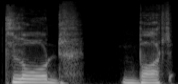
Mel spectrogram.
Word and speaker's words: Clawdbot: And the name Claude is spelled with a W. It's like a lobster, not related to Claude Code necessarily, even though they work very well together. And the names sound very similar.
